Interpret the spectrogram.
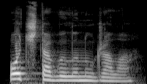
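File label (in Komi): почта вылын уджала, Komi, female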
